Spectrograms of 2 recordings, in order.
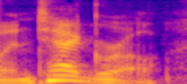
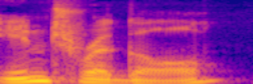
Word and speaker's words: integral: crazy and I said I believe it's either integral or integral it's not ingal the way certainly not ingal certainly not that but it's it's either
